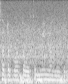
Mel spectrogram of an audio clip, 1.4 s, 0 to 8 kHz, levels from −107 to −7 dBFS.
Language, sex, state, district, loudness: Tamil, male, Tamil Nadu, Nilgiris, -13 LUFS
